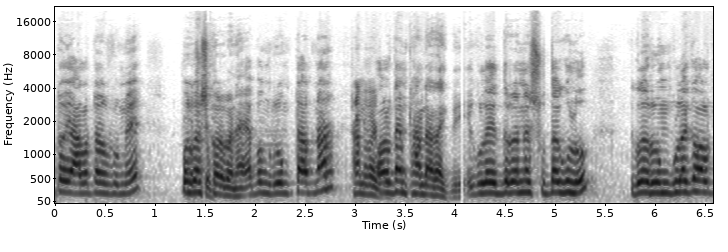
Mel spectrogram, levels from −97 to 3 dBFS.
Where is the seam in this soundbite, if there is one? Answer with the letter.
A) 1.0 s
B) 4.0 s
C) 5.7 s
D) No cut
D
